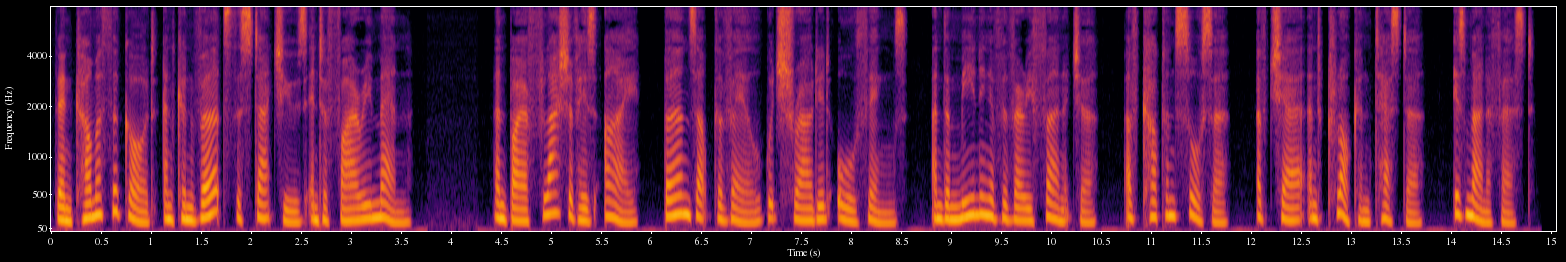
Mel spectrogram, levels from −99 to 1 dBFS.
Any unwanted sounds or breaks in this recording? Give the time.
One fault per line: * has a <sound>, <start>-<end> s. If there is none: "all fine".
all fine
